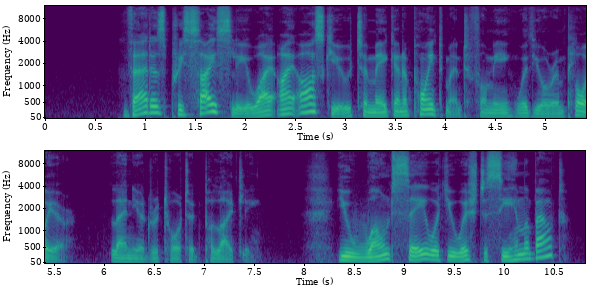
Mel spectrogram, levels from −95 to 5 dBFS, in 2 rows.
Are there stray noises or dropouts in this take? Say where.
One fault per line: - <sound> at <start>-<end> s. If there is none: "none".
none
